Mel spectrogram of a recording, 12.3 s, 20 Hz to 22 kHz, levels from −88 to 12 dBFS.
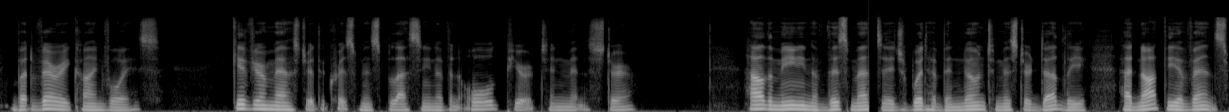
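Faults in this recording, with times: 8.68–8.78 gap 96 ms

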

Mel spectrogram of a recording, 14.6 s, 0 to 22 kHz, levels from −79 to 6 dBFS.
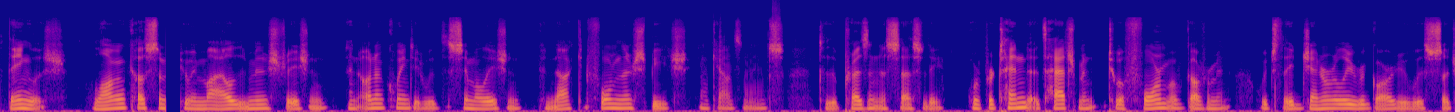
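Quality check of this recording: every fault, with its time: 1.65–1.8 gap 0.152 s
7.01–7.8 clipped -23 dBFS

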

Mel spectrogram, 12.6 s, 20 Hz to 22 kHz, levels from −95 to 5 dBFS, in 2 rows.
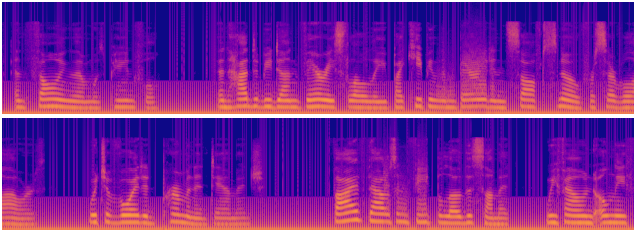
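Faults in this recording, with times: buzz 50 Hz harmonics 25 -30 dBFS
crackle 42/s -32 dBFS
4.33–4.93 clipped -23 dBFS
5.86 pop -20 dBFS
10.12–10.62 clipped -23 dBFS

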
